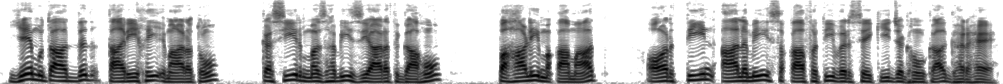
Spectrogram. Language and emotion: Urdu, neutral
